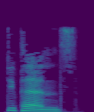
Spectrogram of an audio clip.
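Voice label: "depends", British English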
